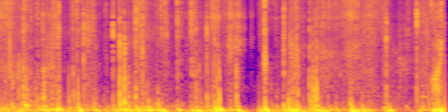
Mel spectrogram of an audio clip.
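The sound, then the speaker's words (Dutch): Paper pages of a script (a running order) being handled and shuffled in a studio, a steady run of dry crackling rustles and crisp little snaps, fairly loud and with no voices. “Ga ik gewoon even fluisteren en dan pak ik mijn draaiboek. Even vormen met die pagina's.”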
